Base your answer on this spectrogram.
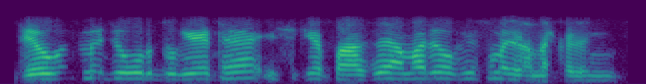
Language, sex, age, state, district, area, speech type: Urdu, male, 18-30, Uttar Pradesh, Saharanpur, urban, conversation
